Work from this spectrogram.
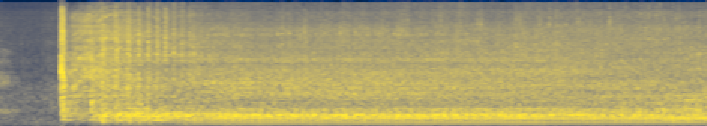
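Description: An Ariens snow blower engine, choke partly open, catches with a sharp burst after a short quiet moment, then settles into a steady, loud, close running roar.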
